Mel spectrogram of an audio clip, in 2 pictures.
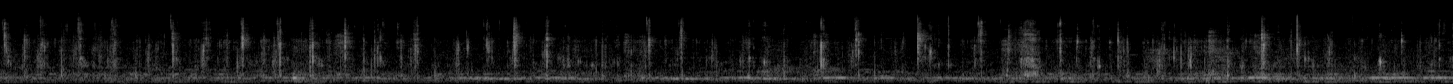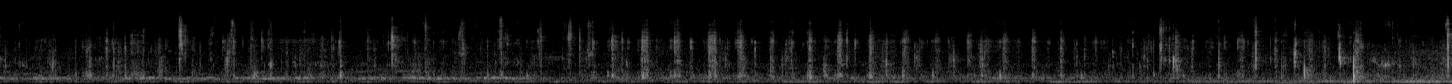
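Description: A person chewing and biting food close to the microphone, with many sharp mouth clicks and crunches throughout.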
